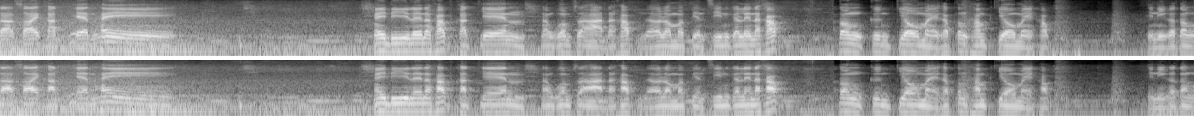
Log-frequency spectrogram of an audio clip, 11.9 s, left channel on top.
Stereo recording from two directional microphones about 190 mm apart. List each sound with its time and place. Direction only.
0.0 s speech: 35° left (ahead or behind)
3.7 s speech: 35° left (ahead or behind)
